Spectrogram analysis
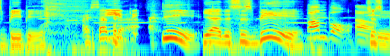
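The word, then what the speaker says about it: Bibi: uh you pronounce it it's one letter twice that's how you pronounce it close so close so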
